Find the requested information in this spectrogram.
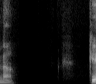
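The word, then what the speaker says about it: knack: কে N double E নি মানে হাটো এখানেও কে এর পর এন লেটার আছে তাই কে লেটার দি সাইলেন্ট থাকবে মানে উচ্চারিত হবে না কে এন আইটি নিট মানে বনানু এখানেও কে লেটার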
